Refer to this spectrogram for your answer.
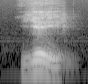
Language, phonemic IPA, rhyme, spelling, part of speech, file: Dutch, /jeː/, -eː, jee, interjection, Nl-jee.ogg
- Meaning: an expression of surprise: gosh, golly, gee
